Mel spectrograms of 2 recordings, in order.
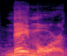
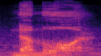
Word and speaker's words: Namor: That's not how I'm supposed to say it, remember? How the hell am I supposed to say it? Namor. Call me Namor. What? No, you're pronouncing it wrong. Namor's from Atlantis because now he's Aztec or Maya.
